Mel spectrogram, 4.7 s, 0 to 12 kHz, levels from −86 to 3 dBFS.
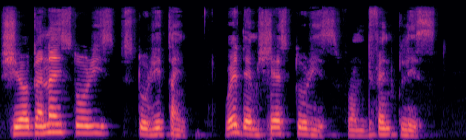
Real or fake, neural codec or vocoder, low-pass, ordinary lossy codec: real; none; 9.9 kHz; AAC, 48 kbps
